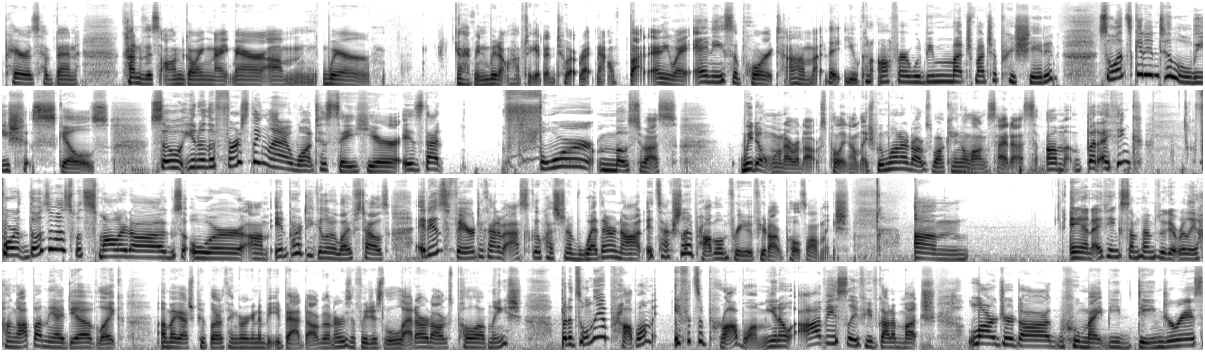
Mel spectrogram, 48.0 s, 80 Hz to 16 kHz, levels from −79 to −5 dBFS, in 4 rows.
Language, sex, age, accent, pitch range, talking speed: English, female, 20-39, American, 175-255 Hz, 215 wpm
